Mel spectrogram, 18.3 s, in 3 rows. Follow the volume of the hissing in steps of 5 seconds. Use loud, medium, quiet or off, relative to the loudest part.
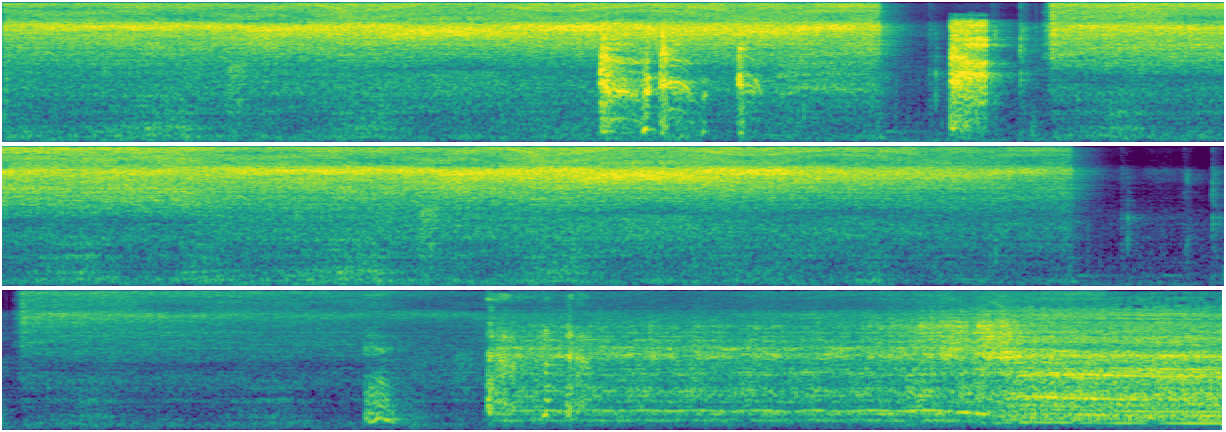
loud, loud, medium, quiet.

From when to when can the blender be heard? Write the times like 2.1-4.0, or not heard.
14.6-18.2.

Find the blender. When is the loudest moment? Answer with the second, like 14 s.
18 s.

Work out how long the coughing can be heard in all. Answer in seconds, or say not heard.
3 s.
